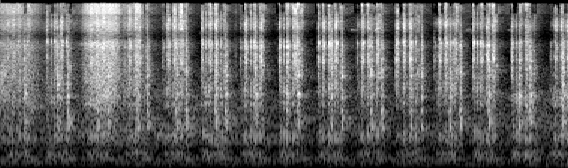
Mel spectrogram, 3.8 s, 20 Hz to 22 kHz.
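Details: Suzuki GSX-R1000 K1 no-start: fuel pump runs and it briefly ran on starting fluid; with kill switch off, fast dry clicking about four per second with no firing, voltage fluctuating; cause not pinned down.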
